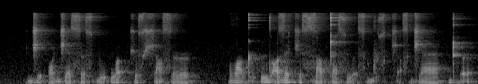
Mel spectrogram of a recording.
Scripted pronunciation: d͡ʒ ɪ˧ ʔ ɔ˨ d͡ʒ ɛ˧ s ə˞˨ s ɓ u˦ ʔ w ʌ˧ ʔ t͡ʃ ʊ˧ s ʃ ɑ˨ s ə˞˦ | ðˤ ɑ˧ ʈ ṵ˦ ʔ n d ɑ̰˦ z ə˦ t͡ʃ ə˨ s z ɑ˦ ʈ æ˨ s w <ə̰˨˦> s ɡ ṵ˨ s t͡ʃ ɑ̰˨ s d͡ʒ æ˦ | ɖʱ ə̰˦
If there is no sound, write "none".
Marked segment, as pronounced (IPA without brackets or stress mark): ə̰˨˦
